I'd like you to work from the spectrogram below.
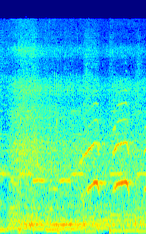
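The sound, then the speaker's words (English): A small Ukrainian naval drone, controlled by a pilot, roars steadily out across open water after being lowered in at a makeshift Ukrainian military base; its low engine drone blends with rushing, splashing waves, with a couple of brief rising whines near the end. “It roars out into the open water under the control of this pilot, who asked we don't show his face”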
